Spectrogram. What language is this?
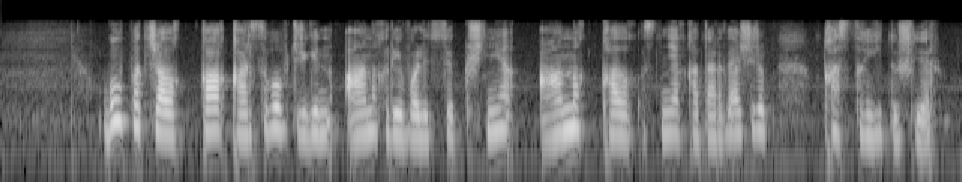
Kazakh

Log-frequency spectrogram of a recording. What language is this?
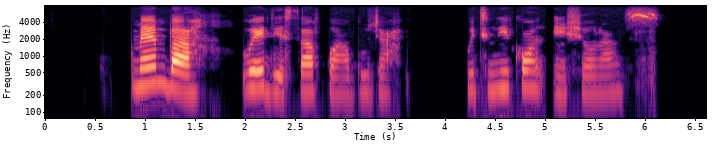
Nigerian Pidgin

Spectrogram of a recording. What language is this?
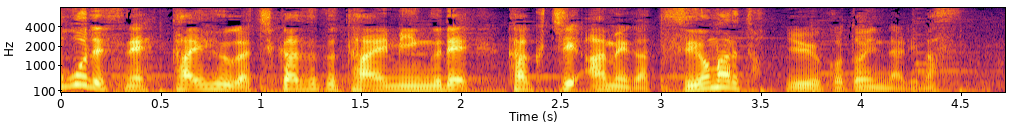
Japanese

